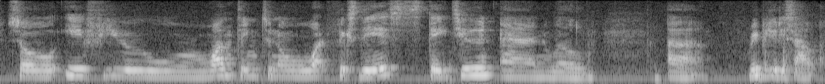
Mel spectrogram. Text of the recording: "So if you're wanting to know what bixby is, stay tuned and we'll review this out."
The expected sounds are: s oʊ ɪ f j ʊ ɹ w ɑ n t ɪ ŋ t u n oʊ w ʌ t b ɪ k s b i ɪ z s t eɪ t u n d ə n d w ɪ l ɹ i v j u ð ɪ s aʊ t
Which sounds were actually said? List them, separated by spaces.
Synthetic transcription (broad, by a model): s oʊ ɪ f j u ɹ w ɑ n t ɪ ŋ t u n oʊ w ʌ t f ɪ k s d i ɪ s t eɪ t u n ə n w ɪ l ɹ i b j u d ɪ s aʊ t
